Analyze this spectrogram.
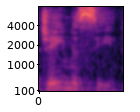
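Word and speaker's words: Jai Masih: Mas quando ele se converte no Nepal, ele coloca a mãozinha do lado, ele diz Jai Messi, Jai Mashi. Aí a pronúncia é Jai Messi, que significa eu te saúdo pela vitória de Jesus na cruz.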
